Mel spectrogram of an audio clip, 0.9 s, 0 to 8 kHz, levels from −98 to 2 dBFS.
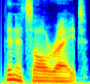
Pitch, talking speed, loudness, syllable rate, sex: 125 Hz, 265 wpm, -15 LUFS, 5.1 syllables/s, male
